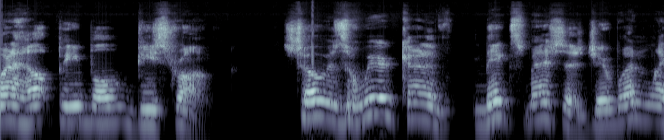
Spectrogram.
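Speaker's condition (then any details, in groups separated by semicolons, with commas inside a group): Friedreich's ataxia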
